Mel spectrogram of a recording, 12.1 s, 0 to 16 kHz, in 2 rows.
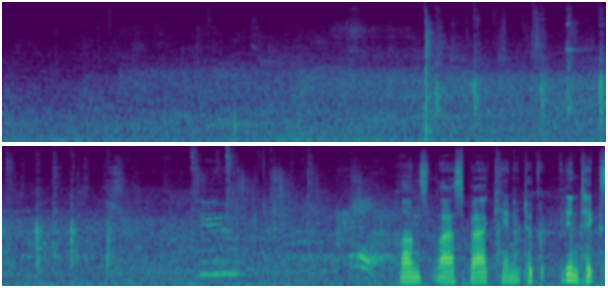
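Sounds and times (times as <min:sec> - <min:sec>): table tennis ball clicking: 0:04.2 - 0:07.2.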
